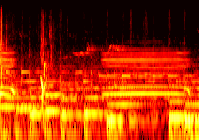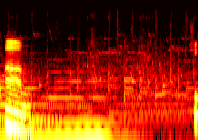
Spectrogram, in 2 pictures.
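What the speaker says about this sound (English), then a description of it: "That cow." A cow moos in the SCHiM video game, a low drawn-out call rising near the middle over a bed of soft game music, with a person talking briefly around it.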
